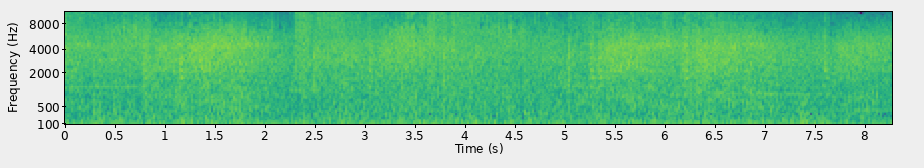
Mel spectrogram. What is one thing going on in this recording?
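Explosions crackle and boom in quick bursts.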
